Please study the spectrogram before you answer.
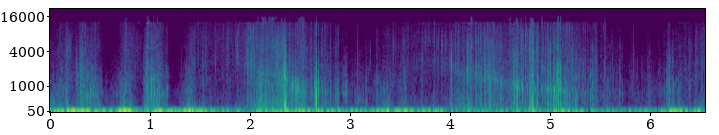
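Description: Small folded pieces of beige self-adhesive elastic bandage wrap are pinched and rubbed together between fingertips, one piece in each hand. This produces soft, muffled crinkling and crunching with low thumps and brief scratchy bursts. The texture is dense and uneven, and the loudest bursts come early on.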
